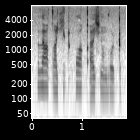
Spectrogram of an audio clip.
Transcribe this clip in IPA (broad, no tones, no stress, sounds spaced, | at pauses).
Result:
ð a tˤ ɐ ç ɐ ʈ f ɔ qʼ ɘ ɕ ɔ̃ d̪ o ʈ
